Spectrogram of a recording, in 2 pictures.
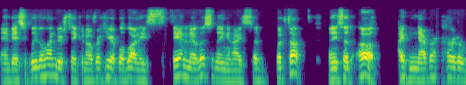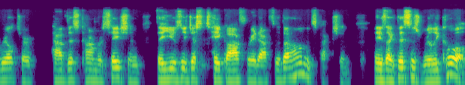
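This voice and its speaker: The speaker is a man talking at a very fast pace. His intonation is fairly even. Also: medium pitch for a man. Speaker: realtor. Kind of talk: group coaching discussion.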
